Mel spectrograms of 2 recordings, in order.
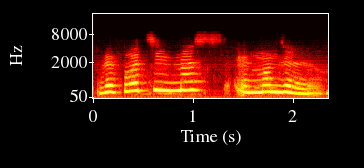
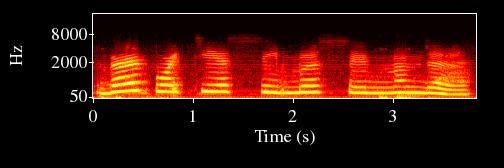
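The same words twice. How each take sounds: First: "Ver fortissimus in Mundo" a bit faster, stress on "fortissimus"; smoother Latin reading. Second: "Ver fortissimus in Mundo" read very slowly, each syllable spaced; slow careful Latin. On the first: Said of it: "Let's try that again". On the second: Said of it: "All right, ready?". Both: Shown as a demonstration.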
